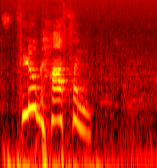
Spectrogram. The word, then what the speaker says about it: Flughafen: आप इसको H silent क्यों नहीं है इसलिए पूछ रहे हो. एक्चुअली ये दो वर्ड है, दो डिफरेंट वर्ड है.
